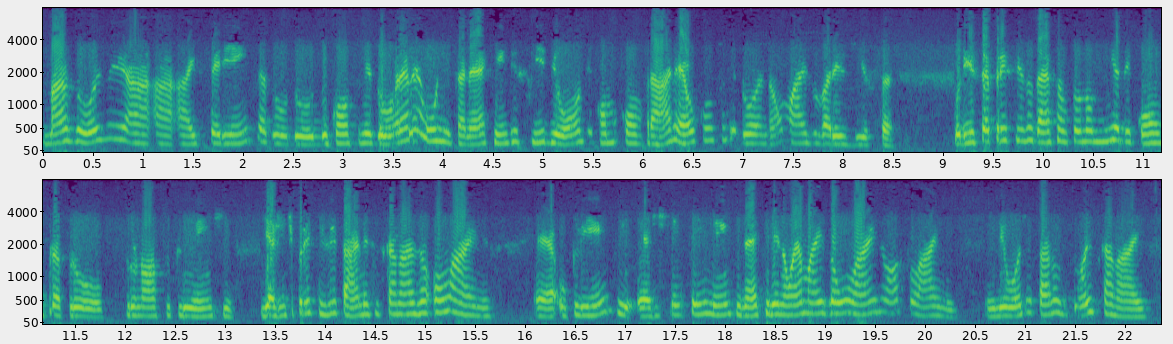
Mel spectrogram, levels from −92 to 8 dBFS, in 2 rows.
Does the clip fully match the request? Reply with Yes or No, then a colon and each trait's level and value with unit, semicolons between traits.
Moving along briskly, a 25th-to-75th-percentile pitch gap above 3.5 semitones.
Yes: fast, 195 wpm; average, 4.0 semitones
